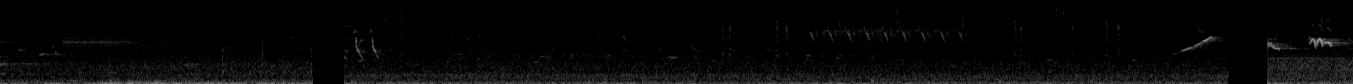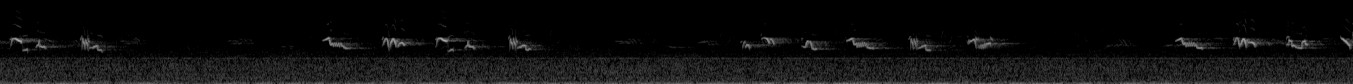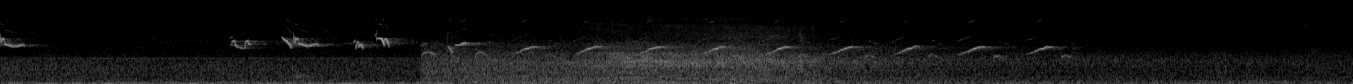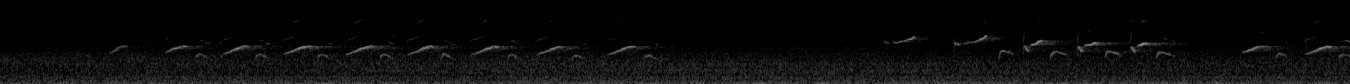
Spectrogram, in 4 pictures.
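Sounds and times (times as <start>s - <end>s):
bird singing high chirps: 0.0s - 9.7s, 10.7s - 15.0s, 28.5s - 37.9s, 41.7s - 47.3s, 49.4s - 54.0s.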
